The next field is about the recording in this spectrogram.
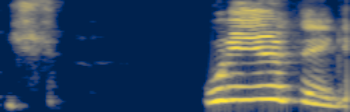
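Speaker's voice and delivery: very high, sneering imitation; mock furious homeowner. Homeowner hushing the process server, mock furious and high. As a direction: mimic him hushing, then snapping the question. Angry homeowner voiced in retelling.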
